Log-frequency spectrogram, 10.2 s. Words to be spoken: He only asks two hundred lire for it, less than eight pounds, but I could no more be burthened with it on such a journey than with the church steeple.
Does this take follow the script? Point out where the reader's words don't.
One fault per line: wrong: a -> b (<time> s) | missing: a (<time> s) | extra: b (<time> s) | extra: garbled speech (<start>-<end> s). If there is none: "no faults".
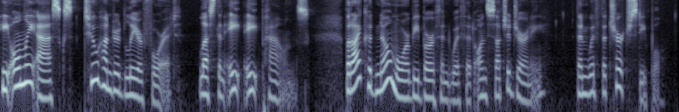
extra: eight (3.7 s)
